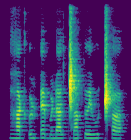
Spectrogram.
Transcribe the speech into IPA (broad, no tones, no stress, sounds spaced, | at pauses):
ɦ a ɡ ʔ u ɳ ʔ ɛ b ʌ ɳ ɾ a l ɡ͡ǁ a p ɾ ɯ e̯ β u ǁʰ ʌ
